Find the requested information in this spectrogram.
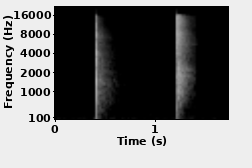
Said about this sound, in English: I am also recording audio. Would you like to clap? Yep. 3, 2, 1.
